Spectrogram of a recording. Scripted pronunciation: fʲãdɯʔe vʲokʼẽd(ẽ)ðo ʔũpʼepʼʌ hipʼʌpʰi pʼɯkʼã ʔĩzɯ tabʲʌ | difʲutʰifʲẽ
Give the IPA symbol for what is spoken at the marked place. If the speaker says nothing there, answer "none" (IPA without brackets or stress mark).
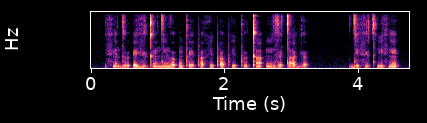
ĩ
